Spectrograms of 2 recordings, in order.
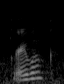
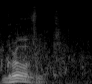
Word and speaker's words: Grovik: So, do you think we'll find your Betty in, All right, what did you pronounce call this ool village? like Gravewick? pool without the P. Groovewick? Greywoke? It's not. Grovik. Yes. Grovik!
